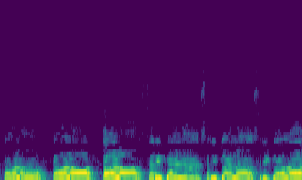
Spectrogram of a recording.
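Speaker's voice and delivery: very high, loud scream for help; boy screams as the wolf attacks, terrified; desperate scream. Acted. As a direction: scream it in real panic. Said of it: "Anak itu pun teriak".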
